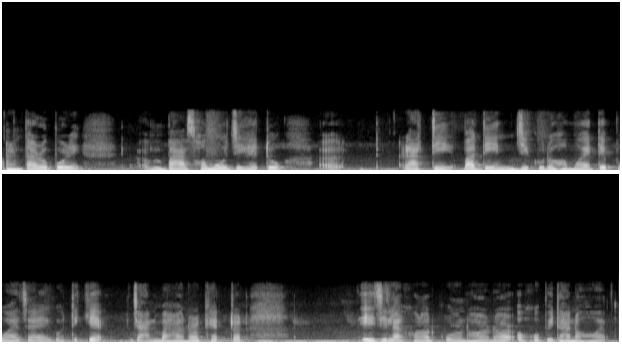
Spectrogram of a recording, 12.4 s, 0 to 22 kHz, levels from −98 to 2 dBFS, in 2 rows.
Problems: none marked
